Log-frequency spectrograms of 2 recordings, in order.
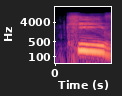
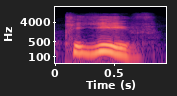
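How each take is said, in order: First: The name is said as one syllable, keev. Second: The name is said as two syllables, key-yeev. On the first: "Kiev like K E E V" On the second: "K E Y, key, and then dash Y E E V"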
